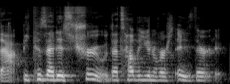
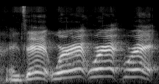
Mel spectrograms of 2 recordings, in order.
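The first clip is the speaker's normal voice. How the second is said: much higher, louder rallying cry; triumphant raised-voice chant; excited shout; 8 semitones higher, 7 dB louder than usual. Real, not acted.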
